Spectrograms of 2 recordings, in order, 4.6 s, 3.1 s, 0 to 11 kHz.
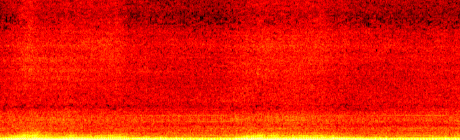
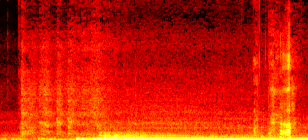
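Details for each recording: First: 1998 Toyota Celica GT ST202 after tightening the exhaust clamps: three clean rev blips rise and fall smoothly with no puffing or ticking. The exhaust sounds sealed and healthy. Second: 1998 Toyota Celica GT ST202 after tightening exhaust clamps, cranks and catches into a loud deep idle rumble, still sounding the same; exhaust leak, worse on throttle.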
